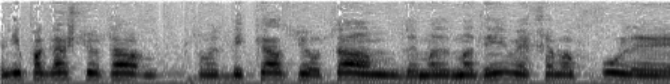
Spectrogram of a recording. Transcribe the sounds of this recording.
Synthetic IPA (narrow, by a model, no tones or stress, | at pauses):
nipaɡaʃt̪iot̪ast̪omeʁet̪̚bikaʁt̪io̞t̪amzemmad̪himeχhemafχule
